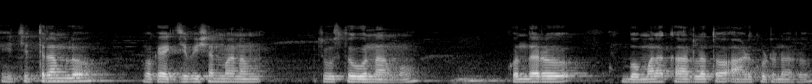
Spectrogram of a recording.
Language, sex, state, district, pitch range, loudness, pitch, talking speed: Telugu, male, Andhra Pradesh, Visakhapatnam, 125-155 Hz, -18 LUFS, 130 Hz, 95 wpm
